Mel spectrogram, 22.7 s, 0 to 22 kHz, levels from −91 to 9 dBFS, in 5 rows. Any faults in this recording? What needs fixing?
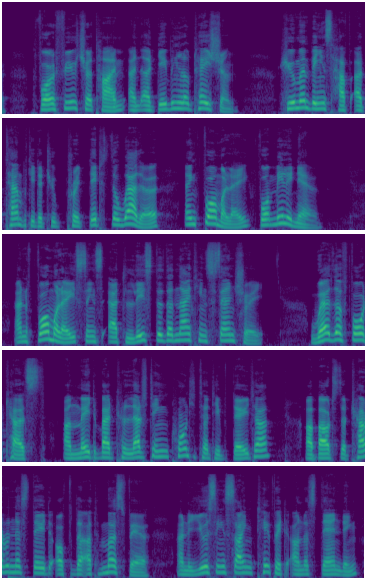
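At 18.22 s there's a DC step: the waveform's zero line jumps by about -42 dBFS, giving a low thump under the speech, then eases back as a 2 Hz high-pass drains it. One fix is to keep the converter from recalibrating and avoid switching in offset inputs mid-take.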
